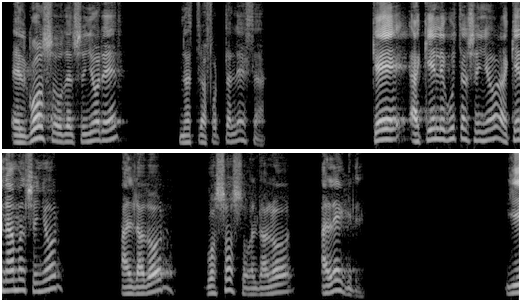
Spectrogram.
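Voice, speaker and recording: A man preaching a sermon as pastor, asking the congregation questions as he goes. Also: fairly high pitch. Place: church hall. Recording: long reverb of a church hall.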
